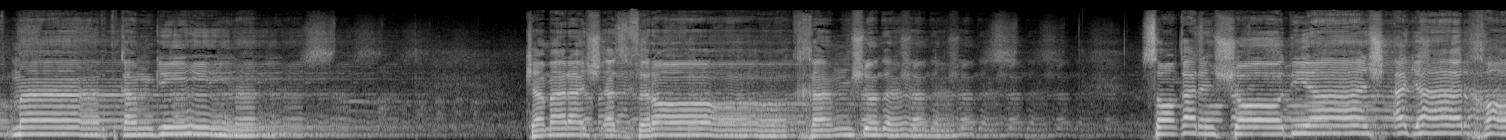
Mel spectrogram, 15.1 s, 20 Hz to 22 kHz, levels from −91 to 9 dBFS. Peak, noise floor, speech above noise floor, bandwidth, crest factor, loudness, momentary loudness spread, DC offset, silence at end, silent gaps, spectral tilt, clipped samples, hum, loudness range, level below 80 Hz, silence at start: 0 dBFS; -46 dBFS; 30 dB; 16.5 kHz; 16 dB; -16 LUFS; 14 LU; under 0.1%; 0 s; none; -4.5 dB/octave; under 0.1%; none; 7 LU; -58 dBFS; 0 s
